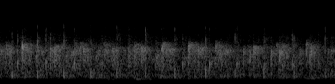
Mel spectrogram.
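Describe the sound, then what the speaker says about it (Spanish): Church congregation applauding during an inaugural service in Lima, a steady, moderately loud wash of many hands clapping, even and continuous throughout. "Quiero que le brinden un aplauso, pero al Señor."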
